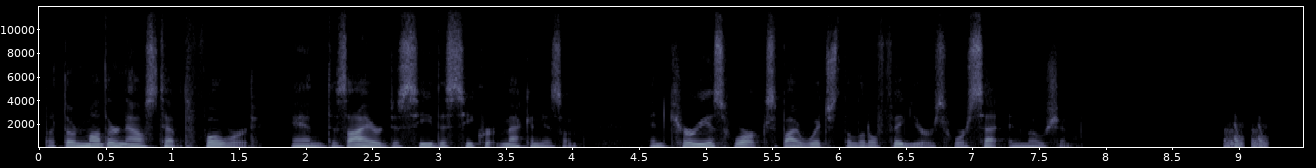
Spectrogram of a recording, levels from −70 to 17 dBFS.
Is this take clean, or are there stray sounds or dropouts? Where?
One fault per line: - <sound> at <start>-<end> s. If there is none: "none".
- laugh at 8.9-9.2 s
